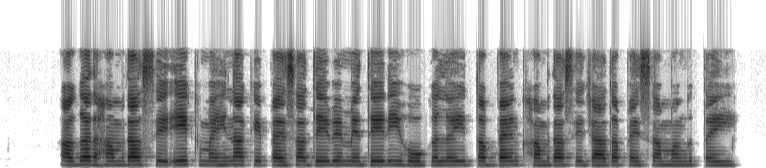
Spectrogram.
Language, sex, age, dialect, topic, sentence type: Magahi, female, 18-24, Western, banking, question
